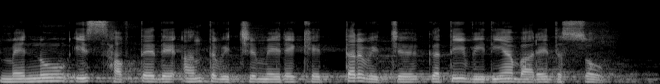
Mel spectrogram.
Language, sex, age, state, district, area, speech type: Punjabi, male, 30-45, Punjab, Patiala, urban, read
